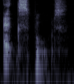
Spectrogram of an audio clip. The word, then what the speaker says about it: export: around the world and the stress is on the first ad export but if you export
